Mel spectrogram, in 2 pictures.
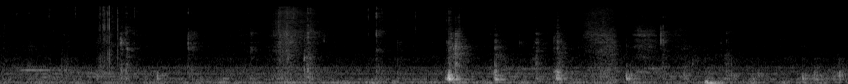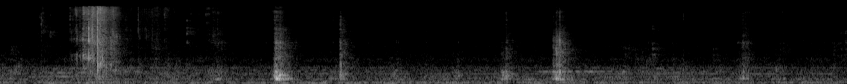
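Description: A person biting and chewing a pisang goreng (Indonesian fried banana fritter) close to the microphone: irregular soft wet mouth smacks and light crunches, the loudest a little past the middle.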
